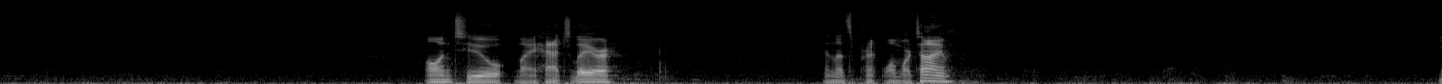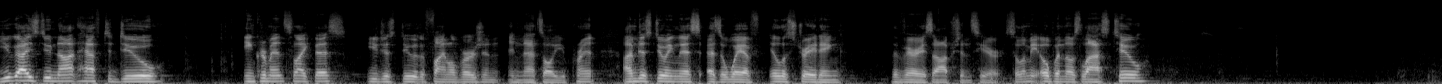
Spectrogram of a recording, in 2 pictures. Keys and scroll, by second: 7.2 Escape, 16.5 BackSpace.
